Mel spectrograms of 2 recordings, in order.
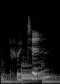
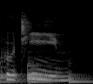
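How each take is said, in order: First: The word ends with a short 'tin' sound. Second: The word ends with a long 'teen' sound. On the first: The speaker calls it right. "I heard a Canadian say pu- Putin" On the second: The speaker calls it wrong. "I think I mispronounced that"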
